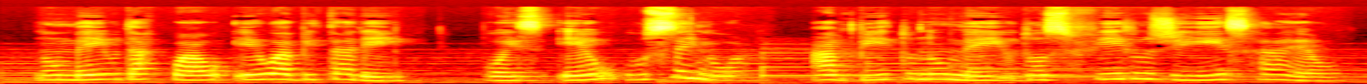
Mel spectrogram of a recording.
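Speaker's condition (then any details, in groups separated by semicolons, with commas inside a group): No condition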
